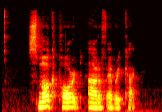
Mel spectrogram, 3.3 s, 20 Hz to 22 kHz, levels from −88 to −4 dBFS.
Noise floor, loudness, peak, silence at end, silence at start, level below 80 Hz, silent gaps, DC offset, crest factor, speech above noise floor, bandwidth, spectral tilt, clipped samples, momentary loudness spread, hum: -56 dBFS; -20 LUFS; -4 dBFS; 0.6 s; 0.6 s; -58 dBFS; none; under 0.1%; 18 dB; 37 dB; 16.5 kHz; -6.5 dB/octave; under 0.1%; 14 LU; none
